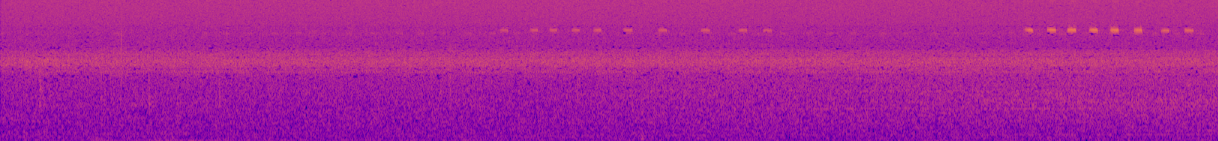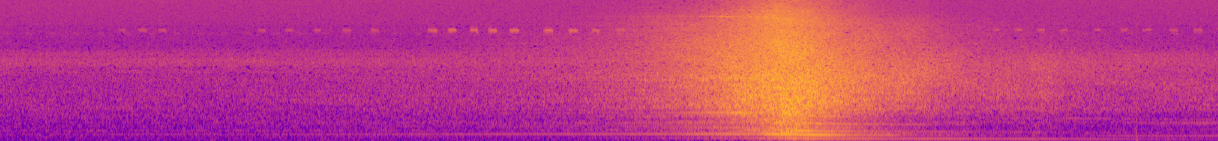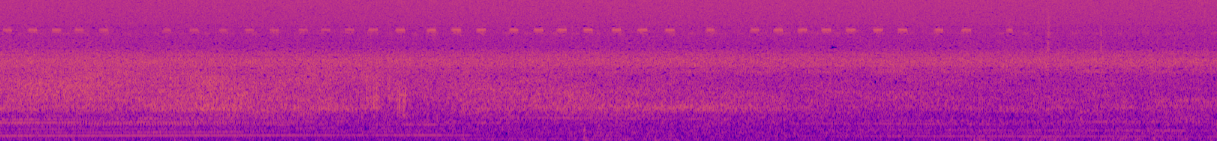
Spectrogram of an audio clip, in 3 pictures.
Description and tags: Car Fly by
A BMW driving fast on a country road at night. Coming from a long distance, and zooming past.
auto, BMW, traffic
